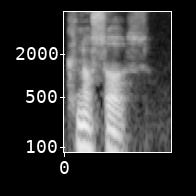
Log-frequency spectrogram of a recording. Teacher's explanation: And the stress goes on the last syllable.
